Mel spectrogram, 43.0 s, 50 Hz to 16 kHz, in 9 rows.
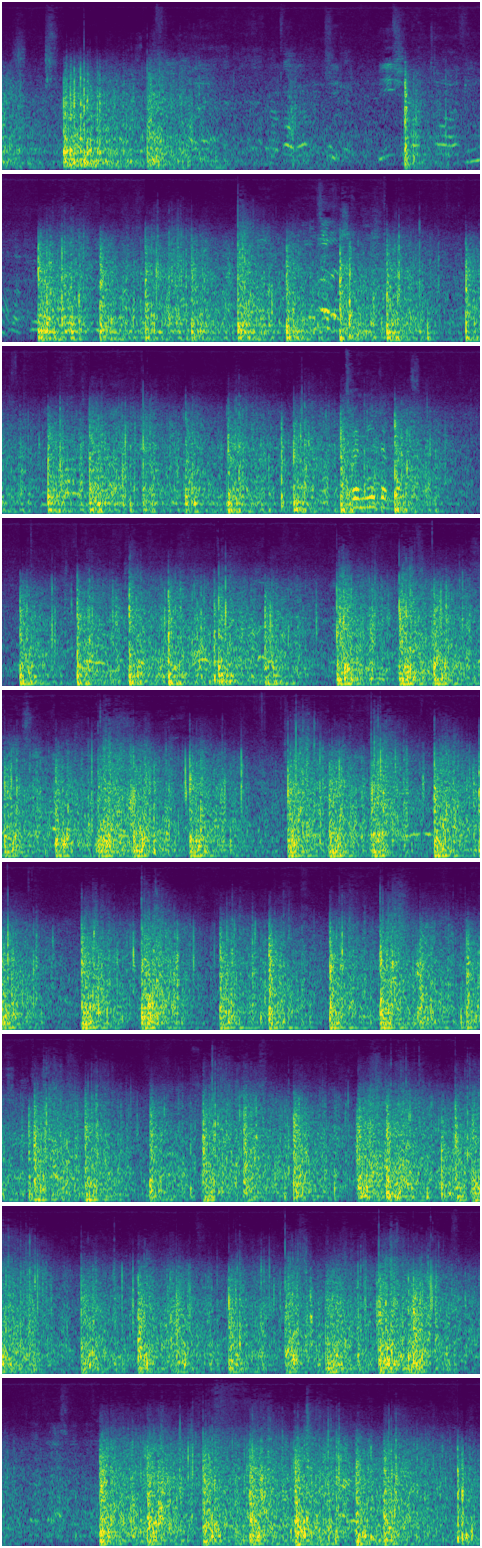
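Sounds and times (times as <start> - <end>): fireworks bangs and cracks: 0.0 - 43.0.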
